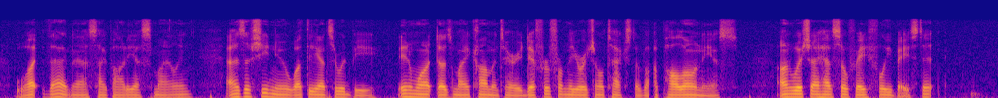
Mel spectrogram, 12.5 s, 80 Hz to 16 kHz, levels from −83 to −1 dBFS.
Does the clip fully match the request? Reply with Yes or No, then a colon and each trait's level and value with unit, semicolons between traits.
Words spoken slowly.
No: average, 165 wpm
